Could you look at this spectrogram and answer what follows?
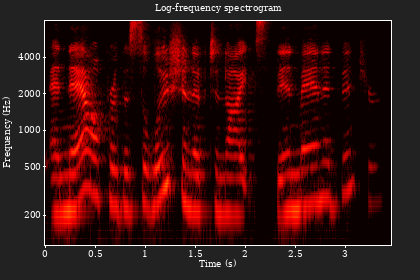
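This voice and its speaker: A woman's voice: a little high, moderate pace, a bit bright, lightly acted. A woman playing a reassuring announcer, reading a commercial in old-time radio style. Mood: persuasive, reassuring.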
